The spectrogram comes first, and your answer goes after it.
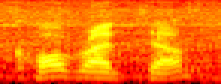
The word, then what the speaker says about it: Correnta: Ted said, pronounce it like she's Italian. Correnta.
